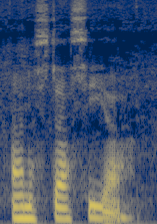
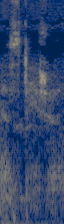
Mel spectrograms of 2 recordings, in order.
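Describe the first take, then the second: First: The name is said with a Russian pronunciation. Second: The name is said with an English pronunciation. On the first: "this reflects the Russian pronunciation of her name, with the stress on the syllable C" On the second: "But I still call it"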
